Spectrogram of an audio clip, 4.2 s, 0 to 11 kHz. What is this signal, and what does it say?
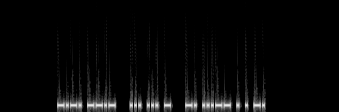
Morse code, heard as a keyed tone, about 46 wpm, 700 Hz. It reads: CQ SST N3EEN
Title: K1USN SST QSO Practice - 45wpm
